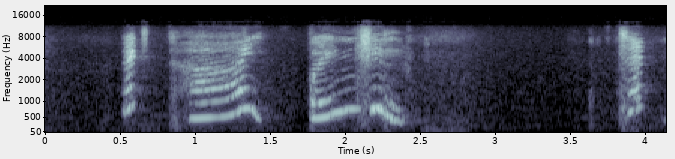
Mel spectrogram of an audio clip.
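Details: Persian cat named Little Tiger giving two drawn-out, tonal meows, each rising then falling over about half a second, bracketed by short clicks and a brief sharp sound at the end in a quiet indoor space.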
